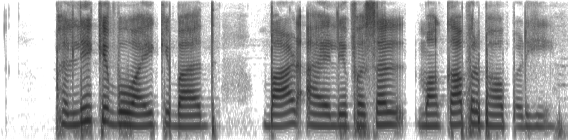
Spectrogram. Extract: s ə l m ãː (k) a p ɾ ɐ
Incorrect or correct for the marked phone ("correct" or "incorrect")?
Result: correct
